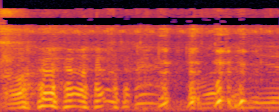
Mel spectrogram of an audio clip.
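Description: Men's voices talking, with chuckling.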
